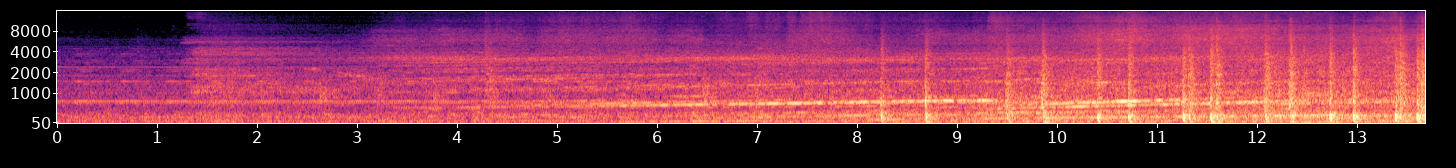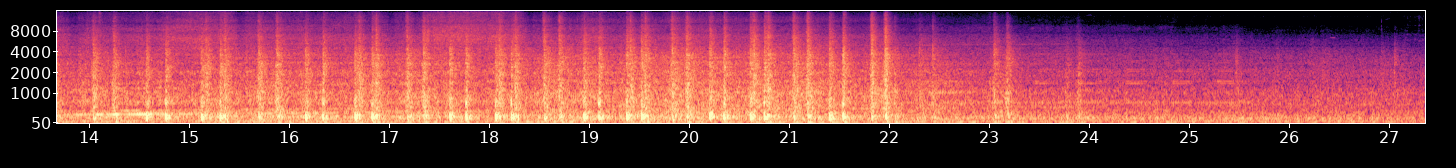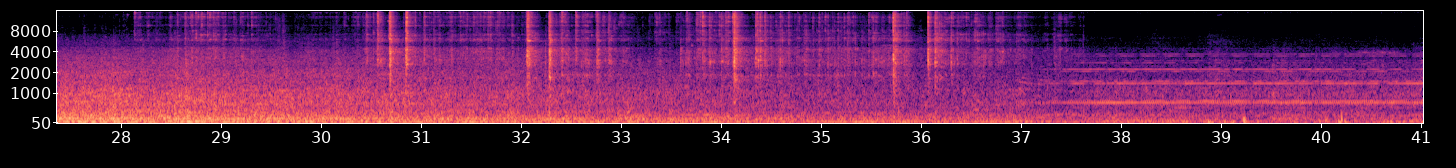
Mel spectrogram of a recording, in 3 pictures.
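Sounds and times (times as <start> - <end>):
wheels clacking over rail joints: 28.0 - 37.6.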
